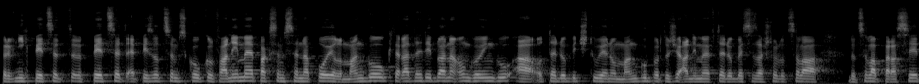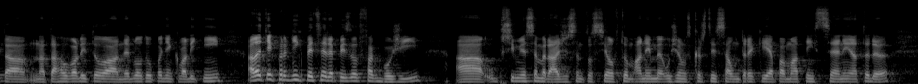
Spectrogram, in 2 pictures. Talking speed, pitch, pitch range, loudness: 230 wpm, 145 Hz, 135-155 Hz, -35 LUFS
